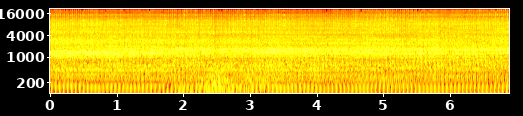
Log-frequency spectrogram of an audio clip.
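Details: Vintage 2 hp Briggs and Stratton single-cylinder engine on a Montgomery Ward lawn edger, run after sitting 2 years in storage: smooth even quick putter, no misses or knocks; normal running.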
